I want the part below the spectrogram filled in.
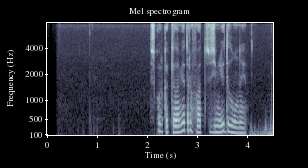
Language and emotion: Russian, neutral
